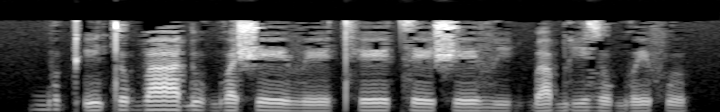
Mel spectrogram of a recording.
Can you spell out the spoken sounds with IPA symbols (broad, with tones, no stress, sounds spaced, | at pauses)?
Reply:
b ʊ˦˨ kʼ ĩ˨ t ʊ˦ b aː˦ ɗ u˨ ɡʷ a˦ ʃ eː˦˨ β eː˨ tʰ eː˦ t͡s eː˦ ʃ eː˦ v iː˨ ɡ͡b a˦ b iː˦ z o˨ ɡʷ eː˦ f ʊ˦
